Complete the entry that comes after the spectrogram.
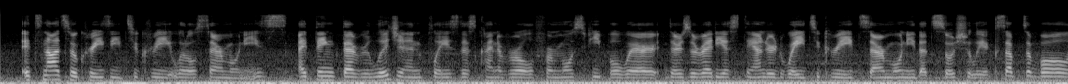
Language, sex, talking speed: English, female, 180 wpm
